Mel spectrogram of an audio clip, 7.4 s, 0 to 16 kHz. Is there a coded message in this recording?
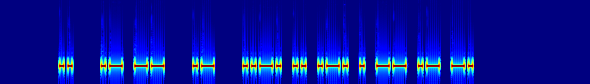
Yes: Morse code from 0.7 to 5.9 s, heard as a keyed tone, about 23 wpm, 700 Hz. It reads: I AM A FIREMAN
